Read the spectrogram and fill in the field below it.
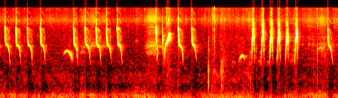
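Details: Bar-winged prinia lure song meant to provoke birds: high, down-slurred notes repeated in quick series. Short upward whistles and faint other chirps sound between the series.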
